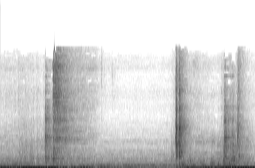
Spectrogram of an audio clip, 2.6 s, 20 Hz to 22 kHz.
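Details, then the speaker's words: Diesel fire truck used as an expedition truck, after a zero-cost repair, restarted once the air tanks were full. It catches at once into a deep, even rumble with brief air hiss bursts and no starter grinding; healthy quick start, idle later stable at 600 rpm. "Nickel, c'est 100 fois mieux. Mais 100 fois mieux. Là il démarre au quart, comme quand je l'ai eu finalement."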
